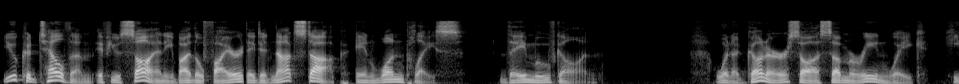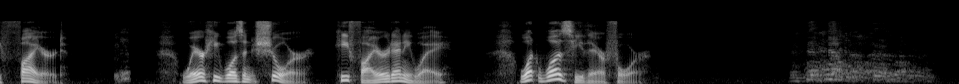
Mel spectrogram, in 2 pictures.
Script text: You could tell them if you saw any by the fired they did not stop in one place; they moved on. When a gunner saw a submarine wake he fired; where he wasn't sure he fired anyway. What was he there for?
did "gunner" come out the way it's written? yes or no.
yes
